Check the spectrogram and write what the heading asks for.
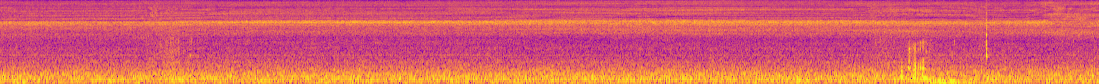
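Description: Steady background hiss with a faint low hum, and no distinct event until a couple of faint brief sounds near the end.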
